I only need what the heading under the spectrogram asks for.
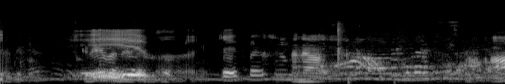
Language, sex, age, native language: Icelandic, other, 12, Icelandic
